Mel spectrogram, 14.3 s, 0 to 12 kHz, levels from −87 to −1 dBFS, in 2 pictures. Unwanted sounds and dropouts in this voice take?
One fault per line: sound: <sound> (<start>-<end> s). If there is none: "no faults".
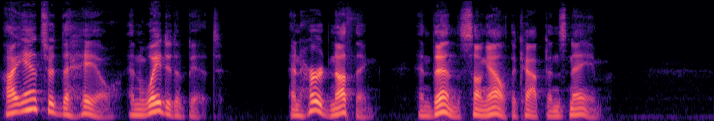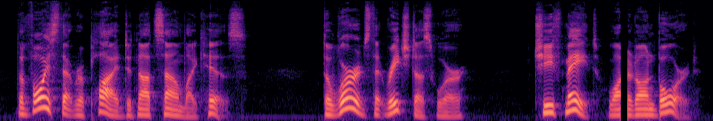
sound: dropout (13.3-13.4 s)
